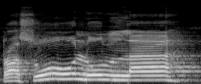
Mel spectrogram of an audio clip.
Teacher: Untuk contoh misalnya lafdzul jalalah Allah, dia setelah datang dari dhammah maka dia mufakhamah. Contohnya Rasulullah, setelah dhammah lullah.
